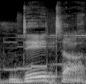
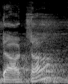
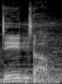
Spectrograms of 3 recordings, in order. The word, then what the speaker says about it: data: It is known as data, like DAY-TA, 2 syllables. It's not pronounced as data, instead data.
